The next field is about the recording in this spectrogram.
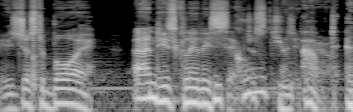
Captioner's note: interrupting, frustrated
